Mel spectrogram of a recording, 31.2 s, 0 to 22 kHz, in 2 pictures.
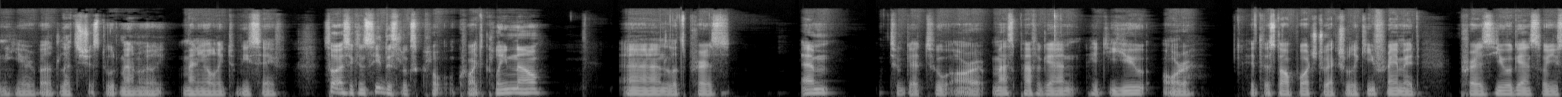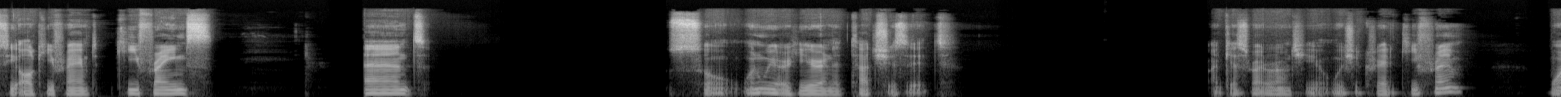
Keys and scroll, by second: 7.2 u, 8.0 m, 14.2 u.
